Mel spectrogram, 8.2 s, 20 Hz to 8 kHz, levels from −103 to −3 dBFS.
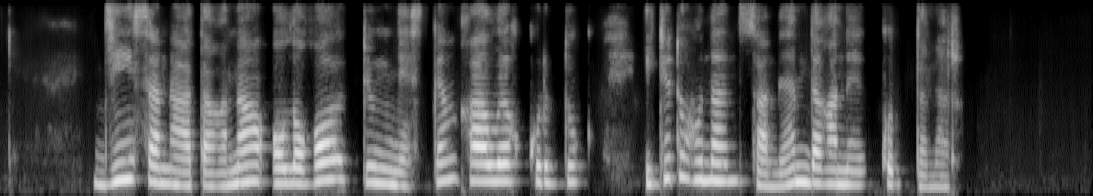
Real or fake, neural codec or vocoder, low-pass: fake; codec, 16 kHz, 4 kbps, X-Codec, HuBERT features, trained on general audio; 7.2 kHz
